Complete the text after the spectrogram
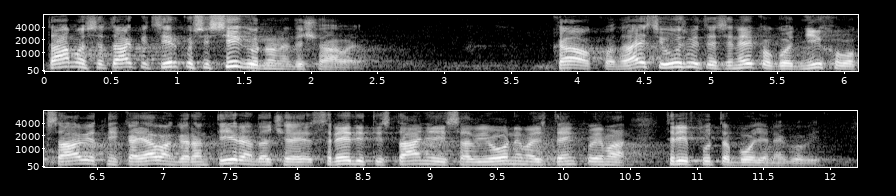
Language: Croatian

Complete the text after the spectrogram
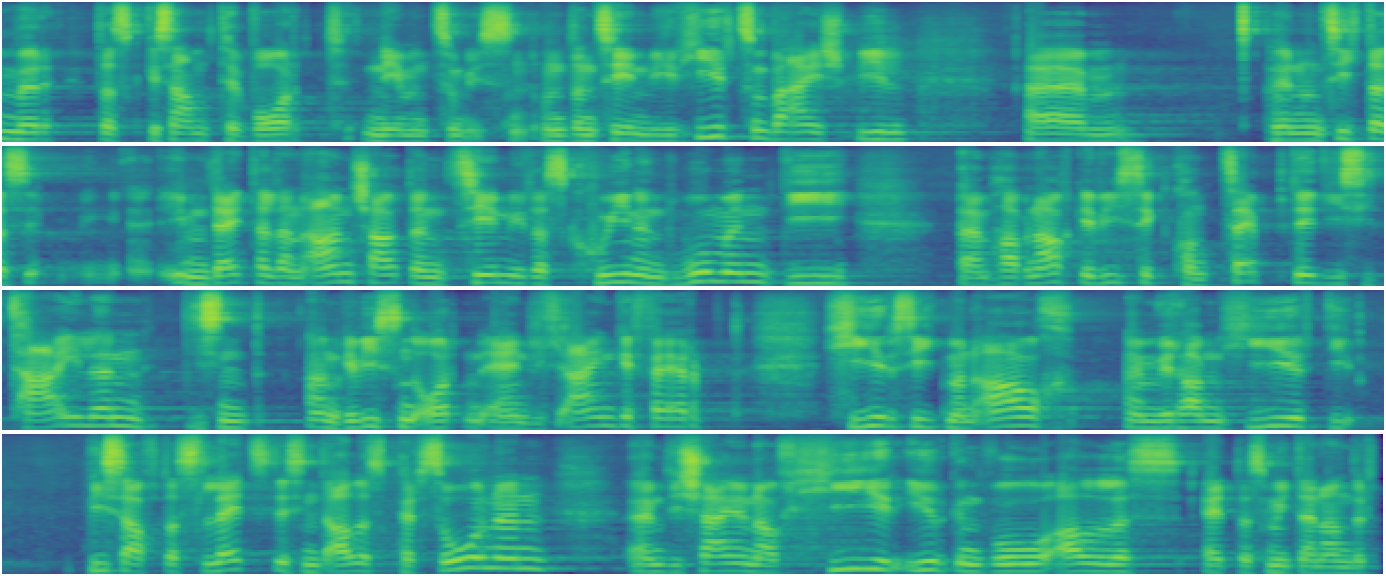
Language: German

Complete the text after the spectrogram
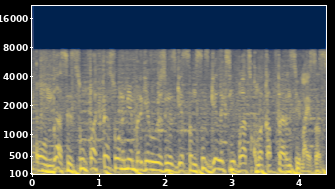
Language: Kazakh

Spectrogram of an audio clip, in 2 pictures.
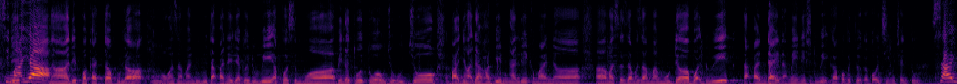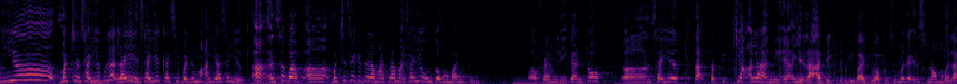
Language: Malay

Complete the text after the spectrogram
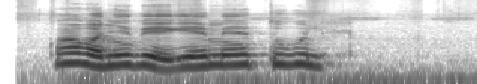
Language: Kalenjin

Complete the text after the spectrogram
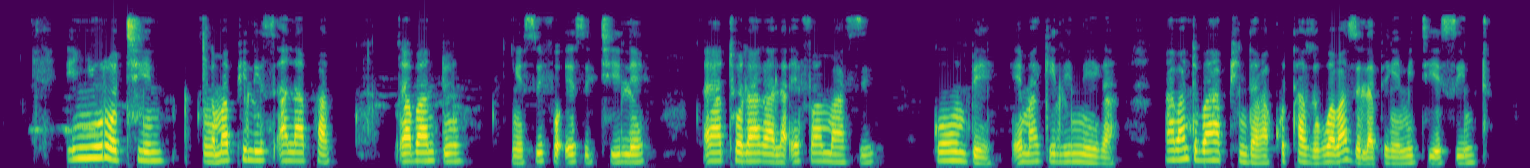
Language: North Ndebele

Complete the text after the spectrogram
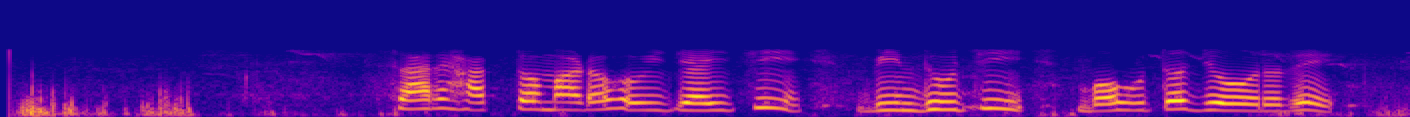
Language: Odia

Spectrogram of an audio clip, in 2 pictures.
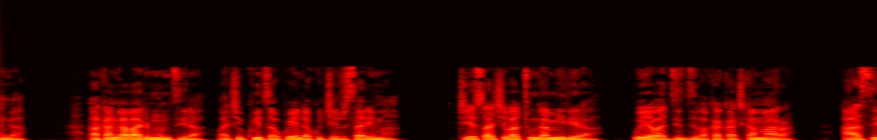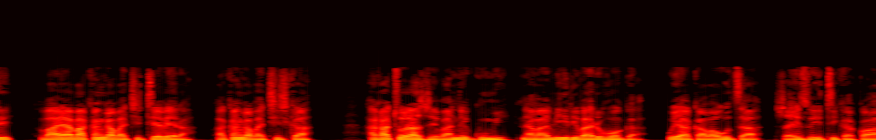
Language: Shona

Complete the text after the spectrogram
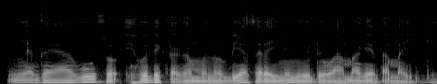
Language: Kikuyu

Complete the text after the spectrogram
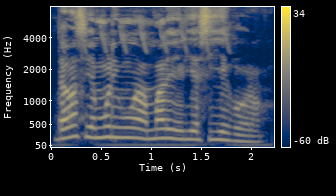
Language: Kikuyu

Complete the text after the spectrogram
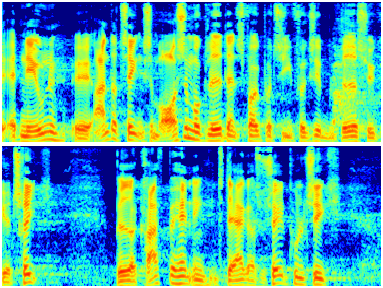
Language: Danish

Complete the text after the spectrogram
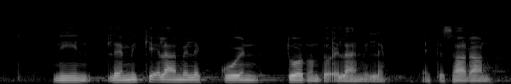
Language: Finnish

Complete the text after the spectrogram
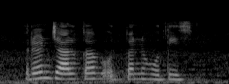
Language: Chhattisgarhi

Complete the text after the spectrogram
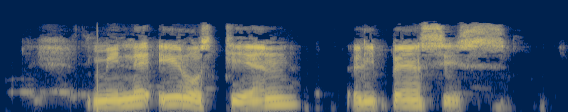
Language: Esperanto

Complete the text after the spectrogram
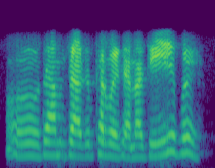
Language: Bodo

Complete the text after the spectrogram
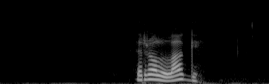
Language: Norwegian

